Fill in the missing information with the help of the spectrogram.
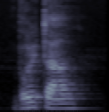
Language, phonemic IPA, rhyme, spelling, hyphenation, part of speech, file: Dutch, /bryˈtaːl/, -aːl, brutaal, bru‧taal, adjective, Nl-brutaal.ogg
- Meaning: 1. impudent, insolent, brazen 2. outspoken 3. savagely violent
